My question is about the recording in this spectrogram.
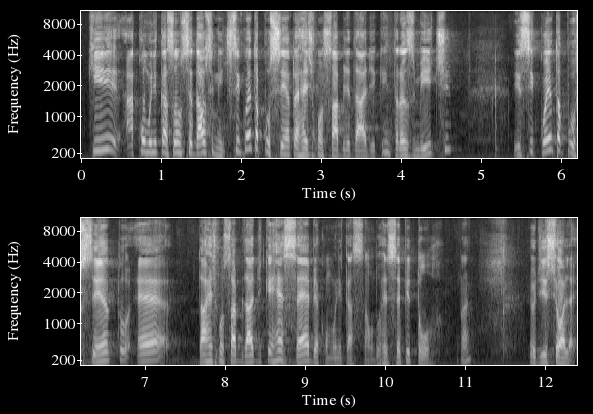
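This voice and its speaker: In an office meeting room, a man gives a company lunch talk to a live audience in a fairly high-pitched, fairly bright voice with a Brazilian Portuguese accent. The Brazilian speaker keeps it conversational, sprinkling in "né?" and quick asides played for laughs.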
